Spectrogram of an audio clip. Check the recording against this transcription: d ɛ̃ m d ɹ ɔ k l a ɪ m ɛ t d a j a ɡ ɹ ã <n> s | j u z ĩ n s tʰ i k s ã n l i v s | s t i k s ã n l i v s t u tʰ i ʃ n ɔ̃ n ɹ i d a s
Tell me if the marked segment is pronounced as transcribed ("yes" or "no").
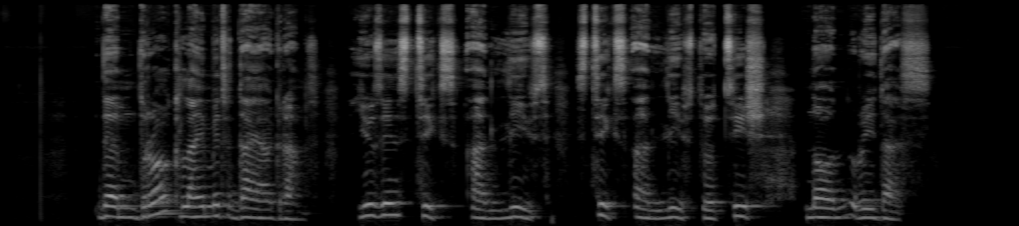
no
